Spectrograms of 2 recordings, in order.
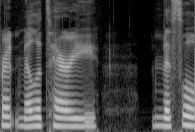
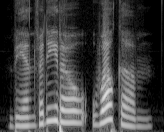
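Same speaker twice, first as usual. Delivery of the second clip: ordinary talk, nothing marked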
